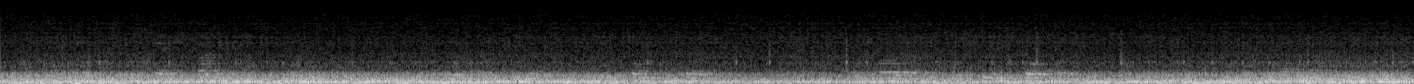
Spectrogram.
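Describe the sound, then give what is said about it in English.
An A-train subway train rumbles steadily for the whole stretch, a dense, low, continuous roar with an even loudness and no clear breaks or voices on top. “the A-train is rumbling.”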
